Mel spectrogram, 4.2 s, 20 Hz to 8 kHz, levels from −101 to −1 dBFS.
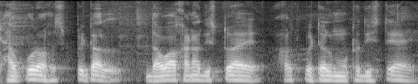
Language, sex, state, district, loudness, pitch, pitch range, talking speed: Marathi, male, Maharashtra, Washim, -17 LUFS, 115 Hz, 110-115 Hz, 115 wpm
